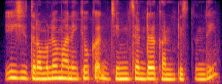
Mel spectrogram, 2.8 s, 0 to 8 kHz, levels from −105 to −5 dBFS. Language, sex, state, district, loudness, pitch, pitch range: Telugu, female, Telangana, Hyderabad, -16 LUFS, 200 Hz, 195-215 Hz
